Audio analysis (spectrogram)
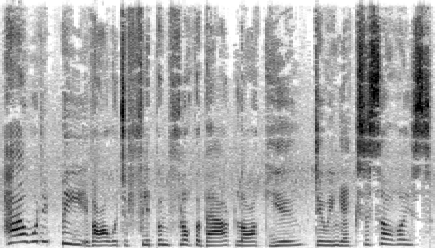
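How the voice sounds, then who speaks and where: A woman's voice: sits high, animated, moderate pace, a bit bright, slight background noise, pitched above the performer's own voice. A woman voicing a lazy, plump mother frog who scolds her child wearily. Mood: scolding. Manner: weary and scolding.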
